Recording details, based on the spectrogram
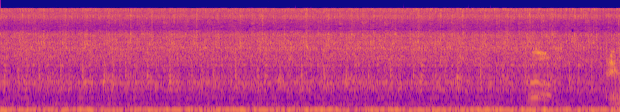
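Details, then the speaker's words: Truck with an automatic transmission, at idle, heard from underneath between the transmission and engine: uneven loose knocking and rattle over the low rumble. The owner suspects a cracked flex plate. "so sounds like i cracked my flywheel like i said well technically it's not a flywheel this is an automatic it's a flex plate so it sounds like i cracked my flex plate"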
